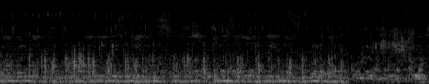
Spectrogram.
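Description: Spiced biryani base of masala and water boiling hard in a pot on the stove, a dense bubbling and crackling.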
